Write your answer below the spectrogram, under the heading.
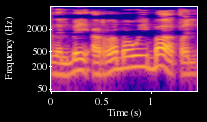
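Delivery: plain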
